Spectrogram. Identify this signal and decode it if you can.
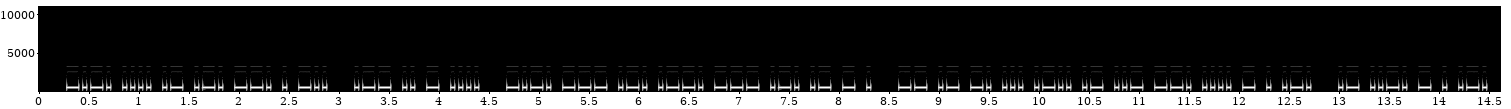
Morse code, heard as a keyed tone, about 30 wpm, 550 Hz. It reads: CHARGED WITH CORPORATE MANSLAUGHTER AFTER
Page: news headlines in morse code at 30 wpm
